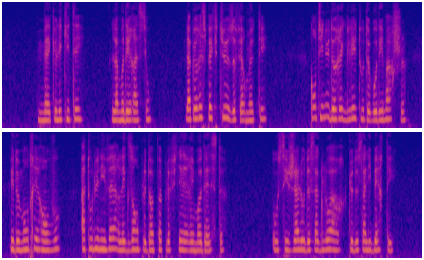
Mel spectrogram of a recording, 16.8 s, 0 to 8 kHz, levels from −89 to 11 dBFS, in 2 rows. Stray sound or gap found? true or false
false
